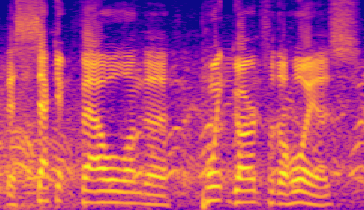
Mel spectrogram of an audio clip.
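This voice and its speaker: A man calling live basketball play-by-play on radio with an energetic, excitable delivery. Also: fairly high pitch, a little slow, a crowd in the background. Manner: energetic, rising excitement on big plays. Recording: loud arena noise behind the voice. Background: basketball arena with bouncing ball.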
